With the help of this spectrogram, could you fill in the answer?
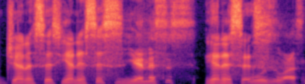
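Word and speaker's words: Génesis: Yenesis. What was the last name? Cabrera, I believe. Yenesis Cabrera.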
